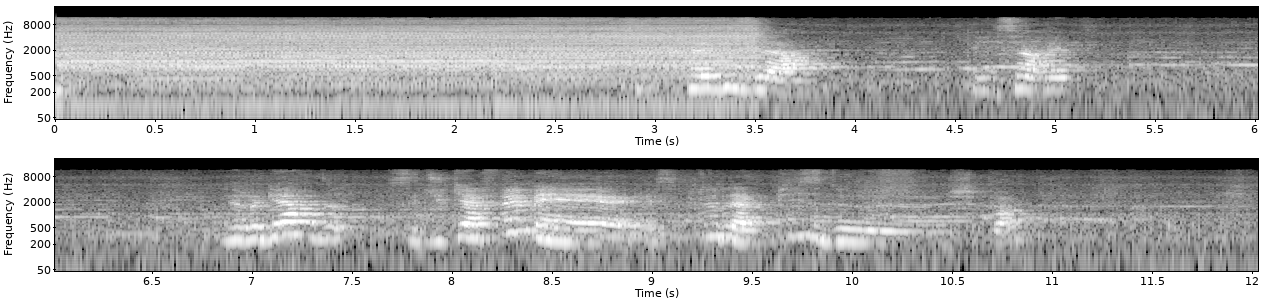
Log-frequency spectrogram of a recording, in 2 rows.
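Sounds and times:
coffee machine pump buzzing: 0.0 - 3.6.

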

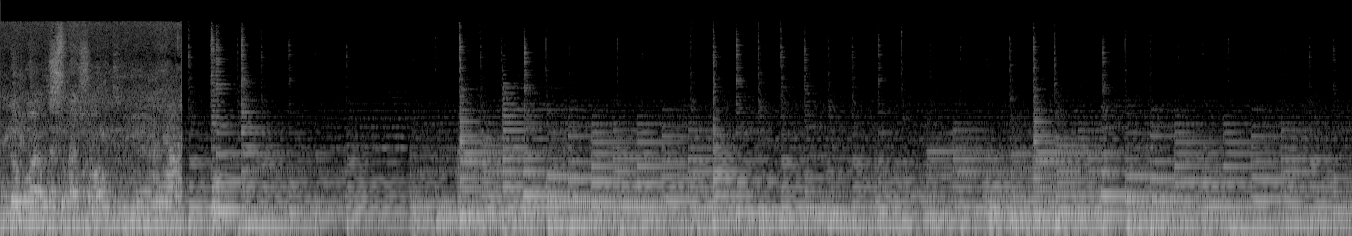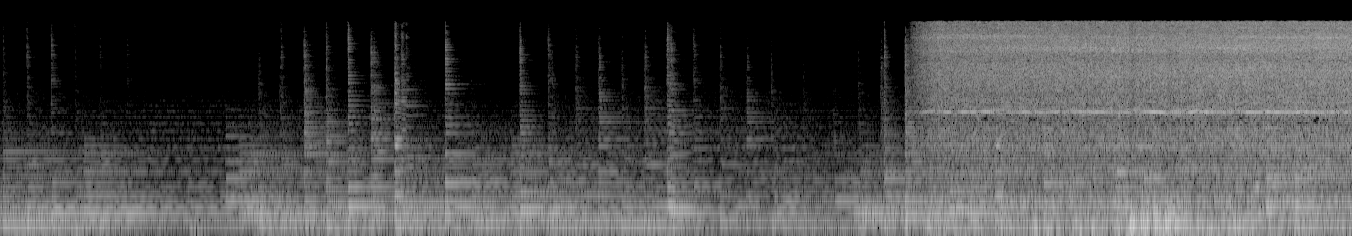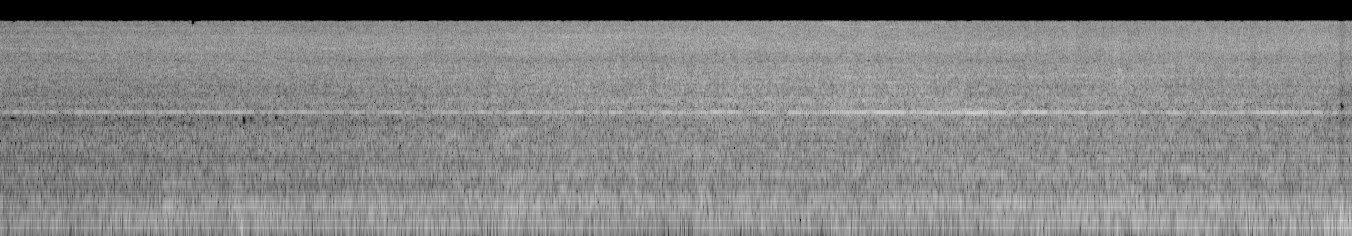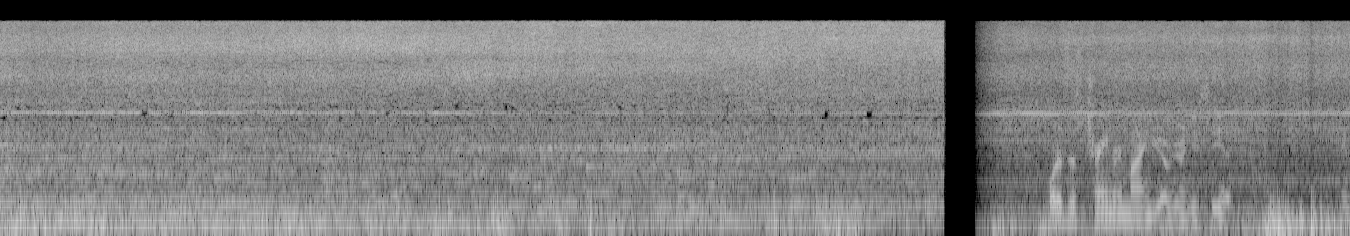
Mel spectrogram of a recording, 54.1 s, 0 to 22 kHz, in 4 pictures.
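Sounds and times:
high whistling tone: 22.7 - 54.0
steam locomotive hissing: 22.7 - 54.0.

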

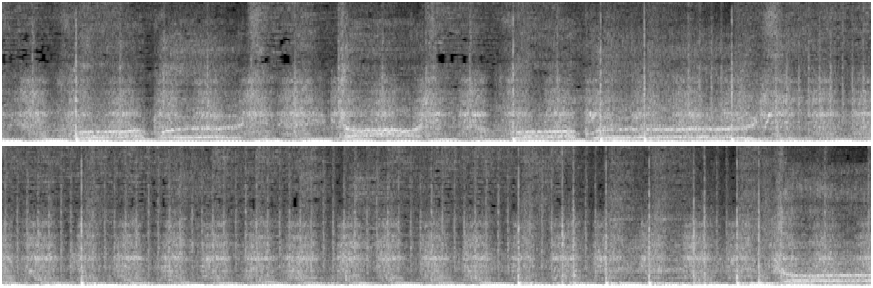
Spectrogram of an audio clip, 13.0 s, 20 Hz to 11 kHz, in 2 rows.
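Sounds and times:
death metal band playing: 0.0 - 13.0.

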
